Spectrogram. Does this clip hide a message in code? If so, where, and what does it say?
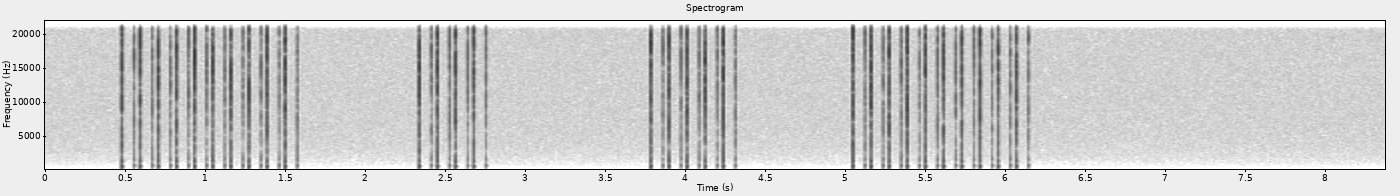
Yes: pulse dialling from 0.5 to 6.2 s, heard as clicks on a phone line, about 9 pulses a second. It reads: 0 4 5 0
